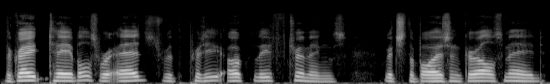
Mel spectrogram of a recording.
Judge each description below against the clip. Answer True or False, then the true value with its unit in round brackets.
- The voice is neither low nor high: True (160 Hz)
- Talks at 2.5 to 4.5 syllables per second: True (4.4 syllables/s)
